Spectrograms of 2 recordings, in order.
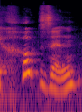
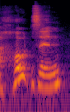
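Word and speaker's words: hoatzin: person i know h-o-a-t-z-i-n it's haute like coat haute yeah like z-i-n yeah hudson is it a bird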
